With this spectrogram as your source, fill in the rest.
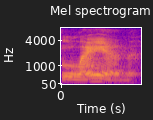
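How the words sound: It is said with an American pronunciation. The speaker calls it wrong. "some Americans pronounce it"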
